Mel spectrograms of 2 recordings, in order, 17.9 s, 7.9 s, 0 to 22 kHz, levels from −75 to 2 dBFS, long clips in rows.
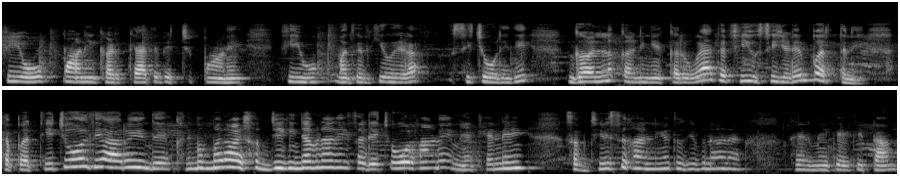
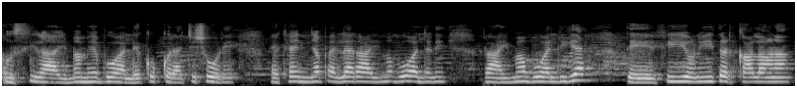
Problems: background sounds at intervals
